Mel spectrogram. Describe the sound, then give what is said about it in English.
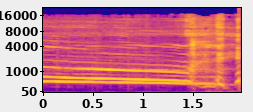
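People imitate a wolf with a long, loud, sustained howl for Izzy, the she-wolf, that slowly slides down in pitch, then break off into a few short, wavering vocal yelps. “Izzy, let's give a good howl for her, the she-wolf.”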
